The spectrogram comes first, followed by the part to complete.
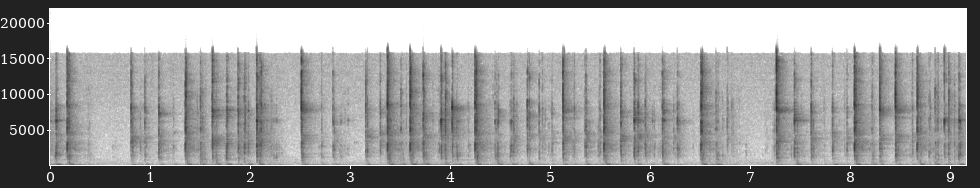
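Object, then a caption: Plastic computer keyboard. Rapid typing on a full-size black plastic keyboard with hollow keys, tapped with long natural nails and fingertips. Dense bursts of sharp, bright clicks come in runs with a few brief pauses, over a steady low hum.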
